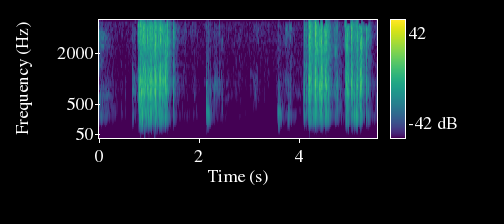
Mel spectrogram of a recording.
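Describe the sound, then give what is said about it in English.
Tarot cards being shuffled by hand in a few crisp, papery riffling bursts separated by brief pauses, with no talking over them. “One moment while I shuffle.”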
